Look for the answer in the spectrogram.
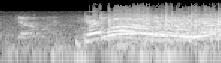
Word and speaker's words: Wang: W A N G is uh, Northern and Central Chinese. W O N G is Southern Chinese.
